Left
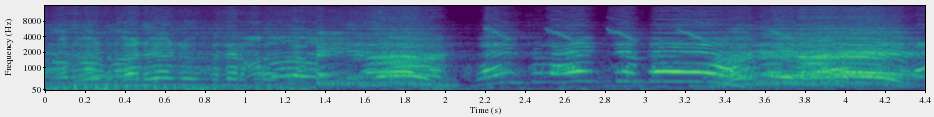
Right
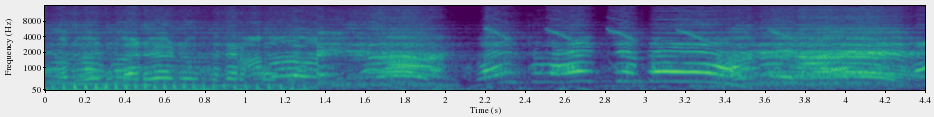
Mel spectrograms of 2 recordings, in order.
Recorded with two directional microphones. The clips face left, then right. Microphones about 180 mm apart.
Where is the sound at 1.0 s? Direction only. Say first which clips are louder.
Left 2 dB; 10° left (ahead or behind).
